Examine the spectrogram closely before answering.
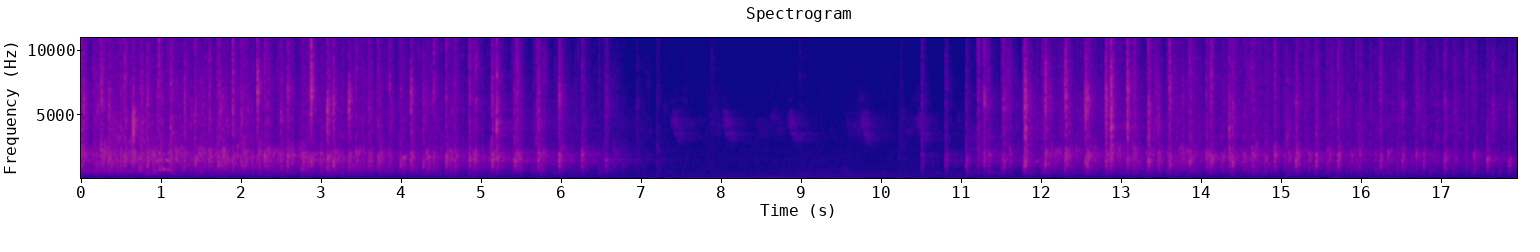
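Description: An audience claps and applauds outdoors.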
